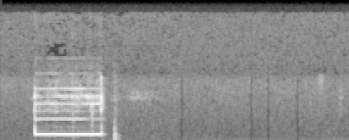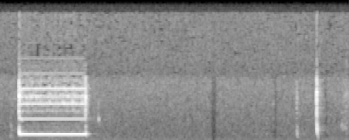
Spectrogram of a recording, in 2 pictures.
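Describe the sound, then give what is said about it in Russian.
A phone line rings out with two steady electronic ringback tones as a call is tried again after a busy line. Each tone is about a second long and spaced several seconds apart, with faint clicks in between and no one speaking. “Сейчас я еще раз попробую.”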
